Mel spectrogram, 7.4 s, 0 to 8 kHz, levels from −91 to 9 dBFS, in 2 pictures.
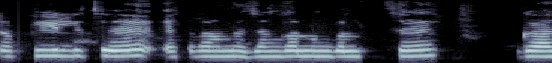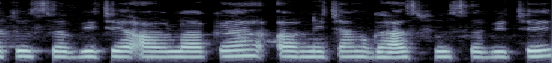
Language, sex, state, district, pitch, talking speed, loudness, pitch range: Hindi, female, Bihar, Araria, 220 Hz, 130 wpm, -16 LUFS, 210-225 Hz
